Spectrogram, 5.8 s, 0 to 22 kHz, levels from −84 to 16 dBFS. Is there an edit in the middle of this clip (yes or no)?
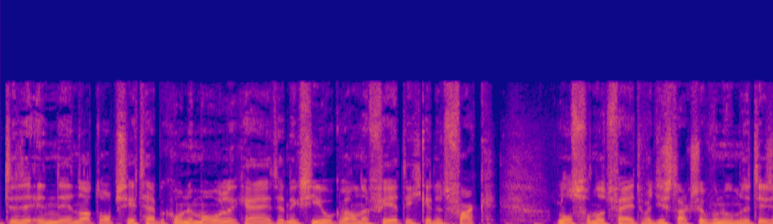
yes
